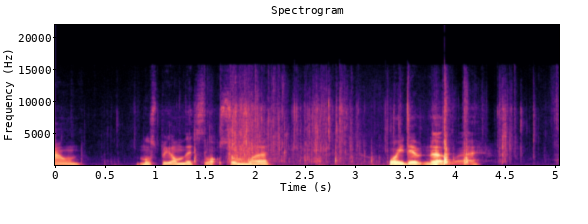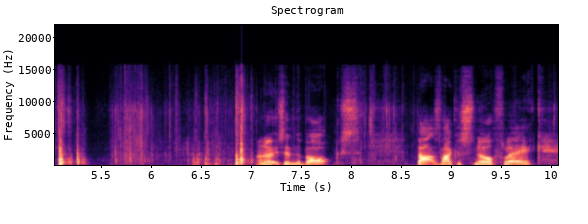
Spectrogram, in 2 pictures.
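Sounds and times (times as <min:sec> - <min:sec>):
sharp plastic crackle: 0:00.4 - 0:08.8
plastic bags crinkling: 0:00.4 - 0:09.2.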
